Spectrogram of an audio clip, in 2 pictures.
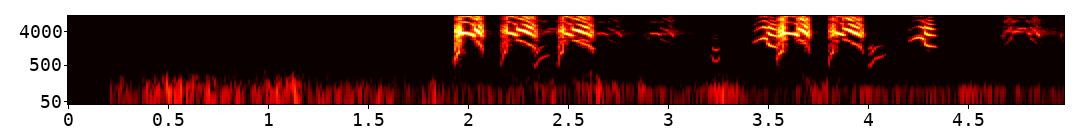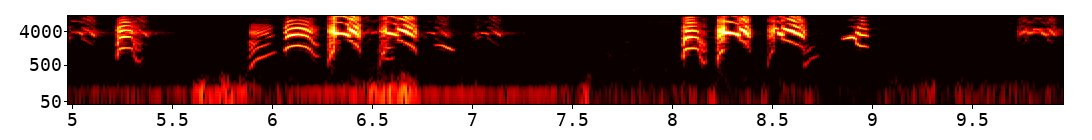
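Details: Green Indian ringneck parakeet giving harsh, shrill screeches in tight bursts of two or three, with bursts near 2, 3.7, 5.3, 6.5 and 8.3 seconds and quiet gaps between. A faint low rumble sits underneath.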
